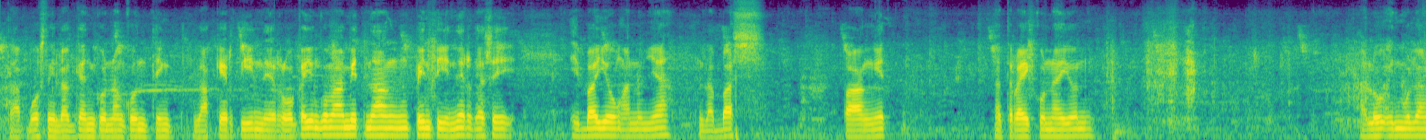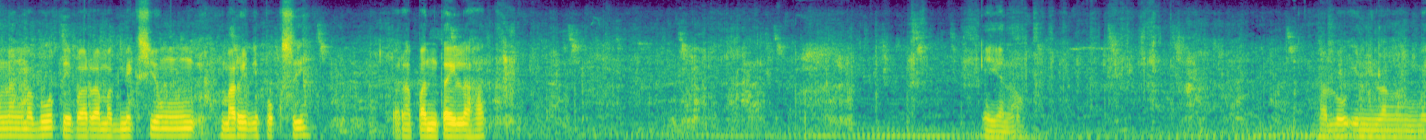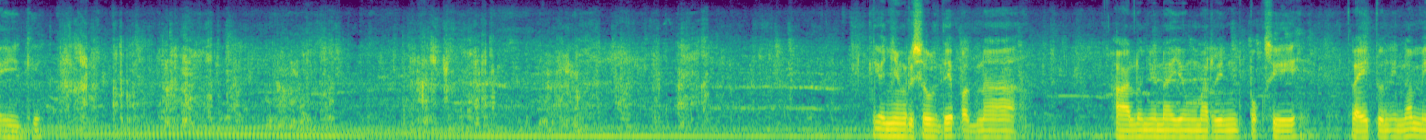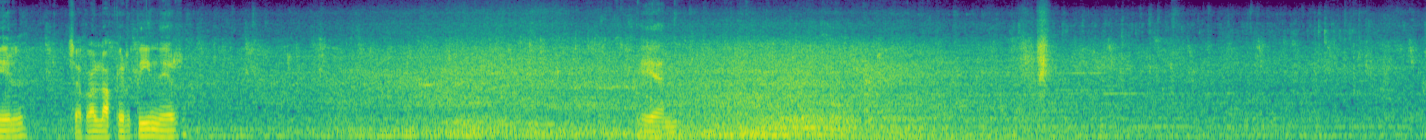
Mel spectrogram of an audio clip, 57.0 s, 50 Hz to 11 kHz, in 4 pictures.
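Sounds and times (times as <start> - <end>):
thick paint stirred in plastic tub: 0.0 - 57.0
vehicle engine running: 46.0 - 55.4.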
